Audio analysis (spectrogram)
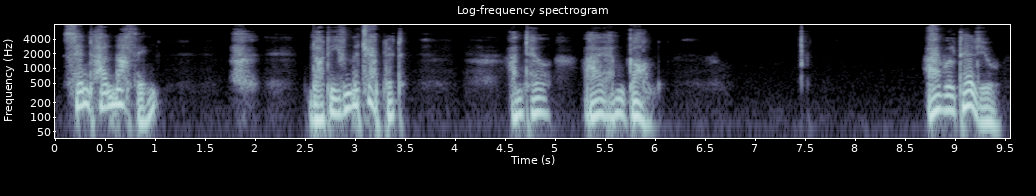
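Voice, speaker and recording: A man voicing a guilt-ridden, dying old father in an audiobook, halting and laboured, with a breathy voice that fades into whispers. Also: medium pitch, a little mellow, no echo, full character voice. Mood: grave confession. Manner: halting, laboured deathbed speech. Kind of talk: dramatic audiobook character voice.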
